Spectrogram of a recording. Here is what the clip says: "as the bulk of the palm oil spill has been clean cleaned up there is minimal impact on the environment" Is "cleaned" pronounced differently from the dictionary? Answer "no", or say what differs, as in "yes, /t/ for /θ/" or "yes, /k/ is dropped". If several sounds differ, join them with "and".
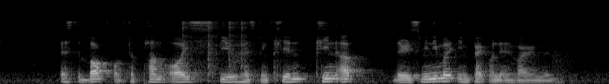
yes, /d/ is dropped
